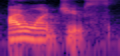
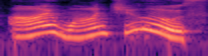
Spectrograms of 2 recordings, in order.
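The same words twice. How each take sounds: First: It is said in a normal, ordinary voice. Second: It is said in an exaggerated, silly voice. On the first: The speaker calls it right. "in a regular voice" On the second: The speaker calls it wrong. "we kind of play a silly game"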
